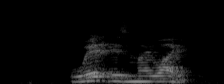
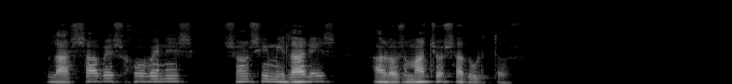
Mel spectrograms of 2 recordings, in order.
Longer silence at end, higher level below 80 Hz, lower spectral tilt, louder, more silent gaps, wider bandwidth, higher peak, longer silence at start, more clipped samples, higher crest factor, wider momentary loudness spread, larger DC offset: second, 0.35 s vs 2.2 s; about the same, -70 dBFS vs -72 dBFS; first, -7.5 dB/octave vs -5.5 dB/octave; second, -39 LUFS vs -34 LUFS; second, none vs 2.10-2.17 s, 3.61-3.69 s; first, 11.5 kHz vs 7.8 kHz; second, -24 dBFS vs -14 dBFS; first, 0.7 s vs 0.5 s; neither; about the same, 18 dB vs 22 dB; second, 11 LU vs 18 LU; neither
